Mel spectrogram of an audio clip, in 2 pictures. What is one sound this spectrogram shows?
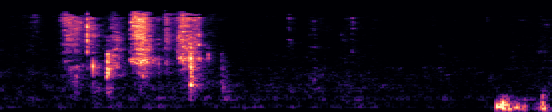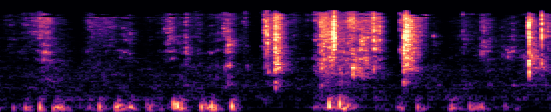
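Paper banknotes rustle and crinkle as they are counted by hand.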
